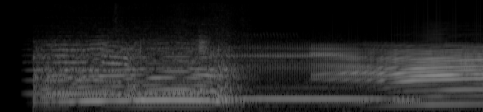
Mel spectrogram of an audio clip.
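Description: Cow mooing sound effect: one long moo that wavers in pitch and rises near the end, starting just after a moment of silence.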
